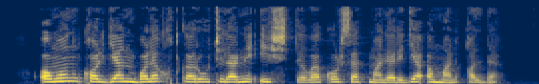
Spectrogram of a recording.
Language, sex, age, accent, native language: Uzbek, female, 19-29, Namangan, Uzbek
